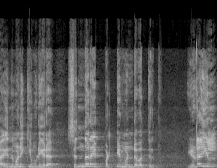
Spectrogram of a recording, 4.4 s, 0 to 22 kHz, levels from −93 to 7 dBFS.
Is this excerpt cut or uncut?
uncut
